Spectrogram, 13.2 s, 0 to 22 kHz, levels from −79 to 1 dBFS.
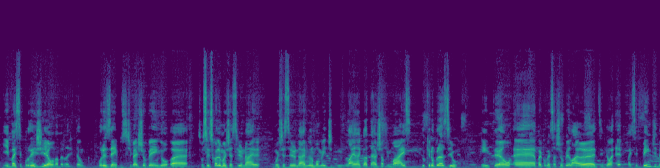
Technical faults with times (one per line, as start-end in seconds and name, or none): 0.00-13.21 noise suppressor applied to music or sounds
0.00-0.54 sound cut by the noise suppressor
1.22-2.46 sound cut by the noise suppressor
3.75-4.04 sound cut by the noise suppressor
5.19-5.52 sound cut by the noise suppressor
6.57-6.94 sound cut by the noise suppressor
7.67-8.58 sound cut by the noise suppressor
9.14-9.89 sound cut by the noise suppressor
11.92-13.21 sound cut by the noise suppressor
